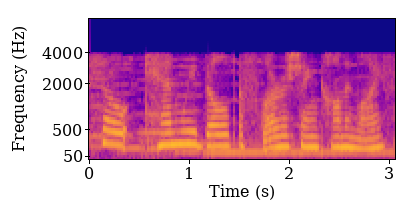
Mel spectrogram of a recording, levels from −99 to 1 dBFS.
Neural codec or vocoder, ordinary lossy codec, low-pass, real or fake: none; AAC, 16 kbps; 7.2 kHz; real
